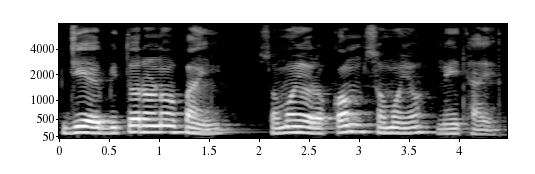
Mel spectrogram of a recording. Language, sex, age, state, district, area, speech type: Odia, male, 18-30, Odisha, Rayagada, urban, read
